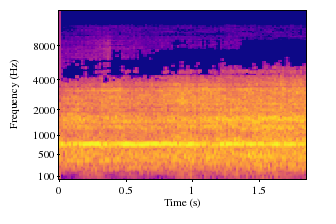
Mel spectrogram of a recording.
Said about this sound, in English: Starting starboard jet, starting port jet.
